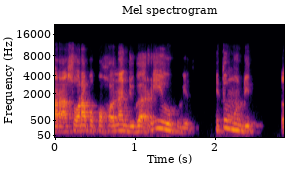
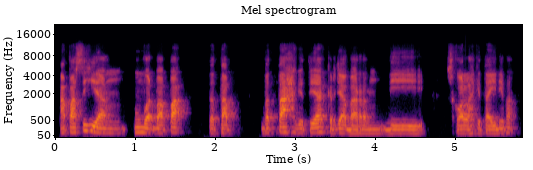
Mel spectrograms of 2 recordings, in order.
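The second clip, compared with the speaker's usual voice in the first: soft, lower, calm asking voice; gentle question; 7 semitones lower, 4 dB quieter than usual. Shown as a demonstration. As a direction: coach demonstrating a soft, caring question to a teacher. Coach role-plays asking a teacher.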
